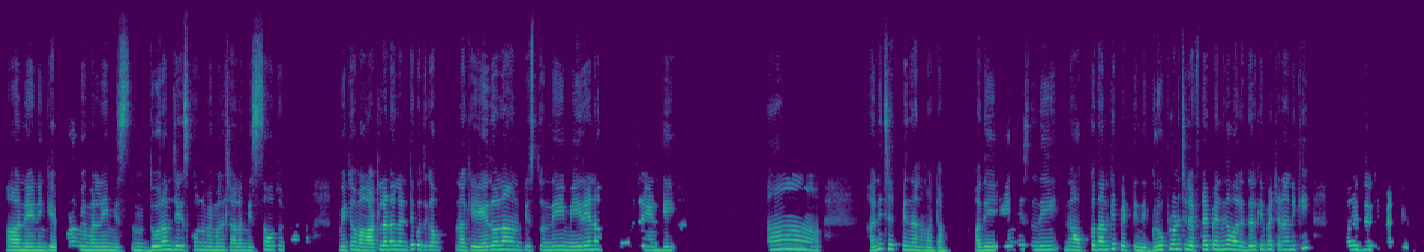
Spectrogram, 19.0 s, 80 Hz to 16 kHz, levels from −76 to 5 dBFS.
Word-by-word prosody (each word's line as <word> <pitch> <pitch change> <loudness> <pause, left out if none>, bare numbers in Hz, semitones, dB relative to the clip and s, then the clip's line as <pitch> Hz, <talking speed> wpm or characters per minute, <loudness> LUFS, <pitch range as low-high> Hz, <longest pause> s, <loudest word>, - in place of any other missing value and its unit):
ఆహ్, 225 0 +6
నేనింకెప్పుడు 220 +3 +1
మిమ్మల్ని 225 0 +1
మిస్ 205 -1 -1 0.4
దూరం 260 +3 +5
చేసుకొను, 245 0 -1
మిమ్మల్ని 220 0 -2
చాలా 220 0 -1
మిస్ 195 -2 -1
అవుతున్నాను. 245 -3 -4 0.5
మీతో 235 +2 -1 0.2
మాట్లాడాలంటే 260 +4 +4
కొద్దిగా 250 -2 0 0.3
నాకు 230 0 0 0.2
ఏదోలా 255 +3 +5
అనిపిస్తుంది. 235 0 -4 0.2
మీరే 240 +3 +2
నాకు 260 - -3 0.2
ఫోను 345 -4 -9
జేయండి." 225 -2 -1
అని 460 - -14 1.1
ఆ! 260 - -1 1.3
అని 270 +8 +1
చెప్పిందన్నమాట. 235 -8 -1 0.5
అది 225 +2 +2 0.2
ఏం 240 - -1
జేసింది? 250 -3 -3 0.3
నా - - -2
ఒక్కదానికే 260 +4 +2
పెట్టింది 225 -4 -1
గ్రూప్‌లో 260 +5 +2
నుంచి 285 -2 -2
లెఫ్ట్ 255 +2 +1
అయిపోయిందిగా 275 0 +2
వాళ్ళిద్దరికి 245 +2 +1
పెట్టడానికి. 265 +4 -2 0.5
వాళ్ళిద్దరికి 255 +2 -1
పెట్టలేదు. 385 - -6
245 Hz, 120 wpm, -21 LUFS, 225-265 Hz, 1.3 s, ఆహ్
